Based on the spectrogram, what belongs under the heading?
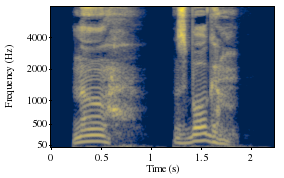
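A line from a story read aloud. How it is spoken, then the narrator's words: Muttered. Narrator (Russian): пробормотал он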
